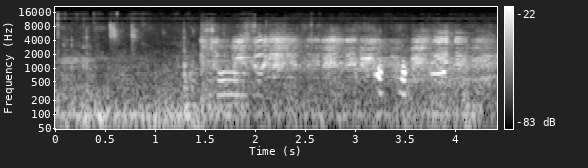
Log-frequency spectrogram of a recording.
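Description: Faint calls of farm birds: a handful of short calls in the second half, over fainter high twittering.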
